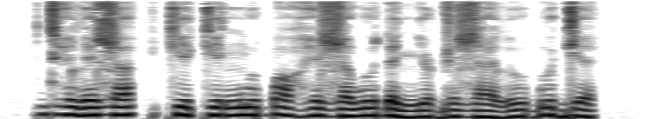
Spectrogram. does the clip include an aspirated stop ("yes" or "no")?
no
